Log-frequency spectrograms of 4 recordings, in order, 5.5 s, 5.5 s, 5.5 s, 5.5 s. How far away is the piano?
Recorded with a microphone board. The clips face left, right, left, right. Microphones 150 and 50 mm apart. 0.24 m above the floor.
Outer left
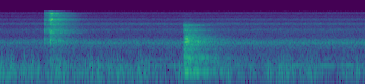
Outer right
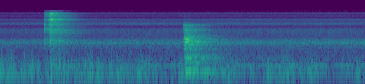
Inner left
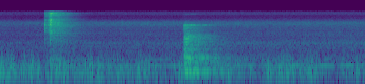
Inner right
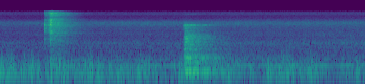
About 2.5 m.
